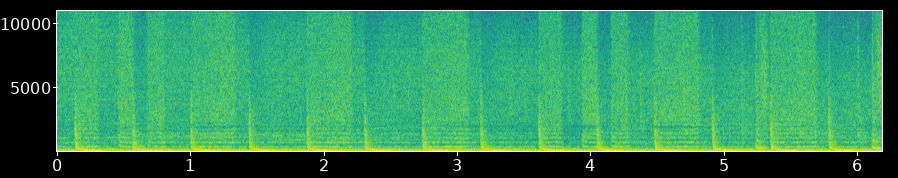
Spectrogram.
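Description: Trance music with a steady four-on-the-floor kick drum, about two beats a second, under sustained synth chords.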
